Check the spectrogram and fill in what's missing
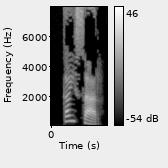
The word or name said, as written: kaisar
